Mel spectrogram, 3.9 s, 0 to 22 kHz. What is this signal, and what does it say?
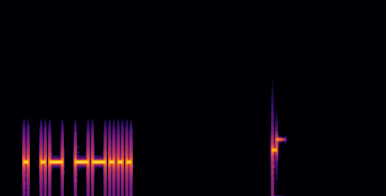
Morse code, heard as a keyed tone, about 28 wpm, 700 Hz. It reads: EA7
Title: Callsign Prefixes for Top 25 DXCC - Repeated 3x - 28wpm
